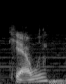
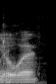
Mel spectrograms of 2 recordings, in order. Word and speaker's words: Kiawe: How you pronounce his name? Kiawe? Kiawe. Kyoa.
